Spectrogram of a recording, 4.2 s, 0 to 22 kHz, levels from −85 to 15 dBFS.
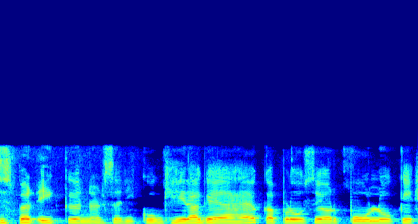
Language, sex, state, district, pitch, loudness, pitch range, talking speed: Hindi, female, Chandigarh, Chandigarh, 170 Hz, -17 LUFS, 165-175 Hz, 185 wpm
